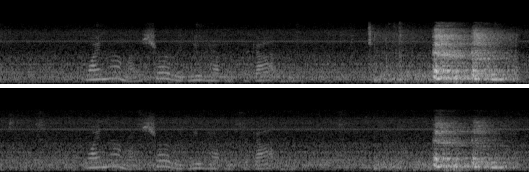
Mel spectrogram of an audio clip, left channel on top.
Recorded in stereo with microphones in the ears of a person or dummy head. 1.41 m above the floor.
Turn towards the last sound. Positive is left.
turn(degrees=40)  # may be behind; listen again after turning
